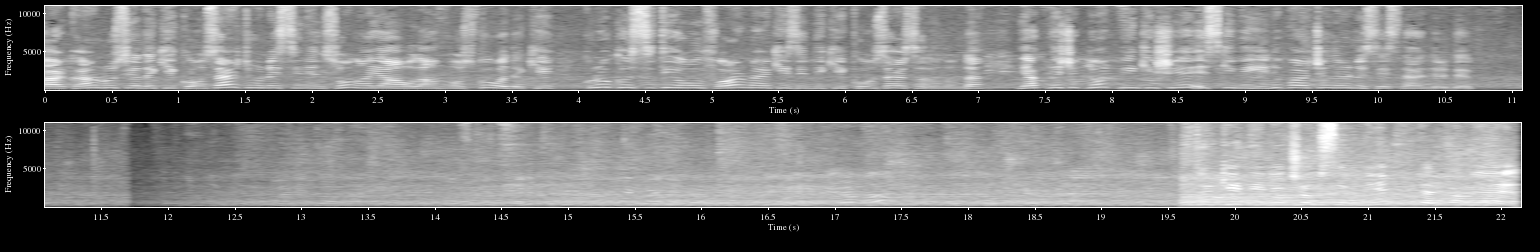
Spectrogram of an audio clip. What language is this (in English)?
Turkish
